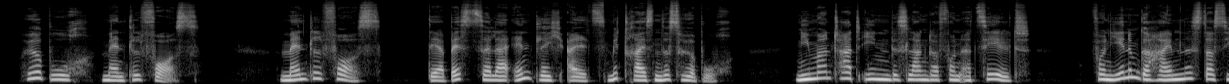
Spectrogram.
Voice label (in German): hoerbuch; mental force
